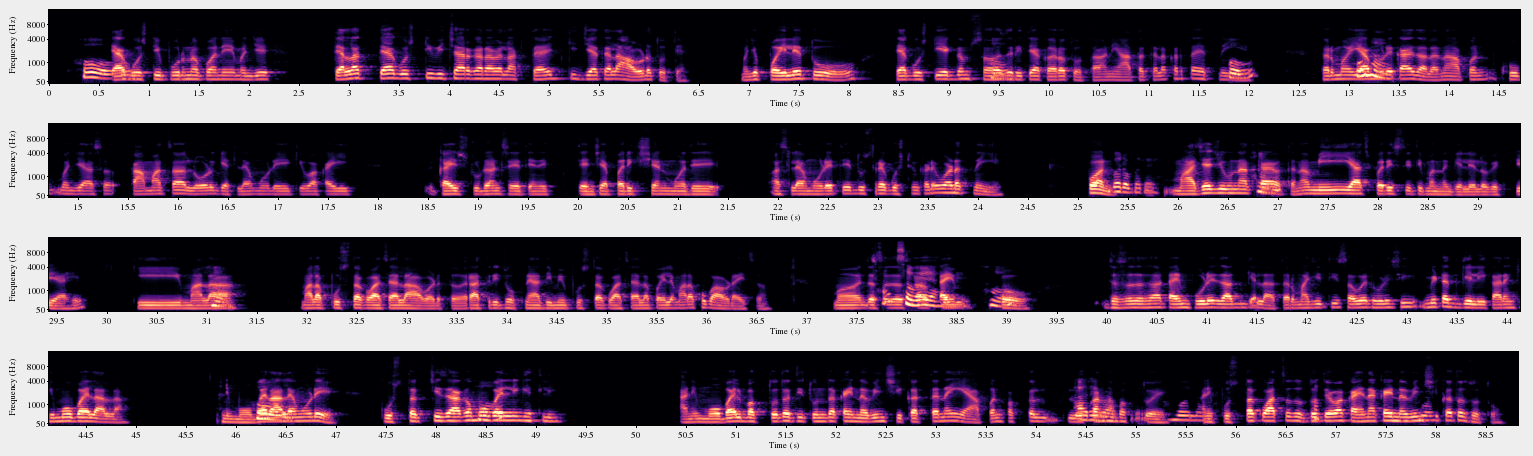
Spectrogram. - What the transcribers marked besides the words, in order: in English: "स्टुडंट्स"; other background noise; tapping
- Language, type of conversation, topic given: Marathi, podcast, दररोज सर्जनशील कामांसाठी थोडा वेळ तुम्ही कसा काढता?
